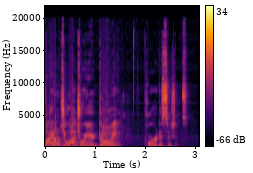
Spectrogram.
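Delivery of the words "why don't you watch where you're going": full-throated, high, shrill yelling. Reading a story aloud, voicing a character who yells: yelling. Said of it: "starts to yell".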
